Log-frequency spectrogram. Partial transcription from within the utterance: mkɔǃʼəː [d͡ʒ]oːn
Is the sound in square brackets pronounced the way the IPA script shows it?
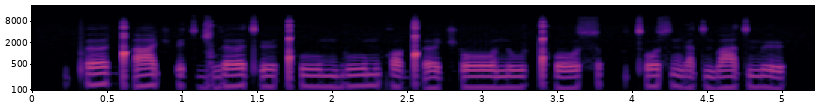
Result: no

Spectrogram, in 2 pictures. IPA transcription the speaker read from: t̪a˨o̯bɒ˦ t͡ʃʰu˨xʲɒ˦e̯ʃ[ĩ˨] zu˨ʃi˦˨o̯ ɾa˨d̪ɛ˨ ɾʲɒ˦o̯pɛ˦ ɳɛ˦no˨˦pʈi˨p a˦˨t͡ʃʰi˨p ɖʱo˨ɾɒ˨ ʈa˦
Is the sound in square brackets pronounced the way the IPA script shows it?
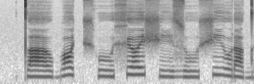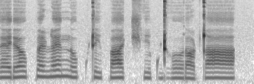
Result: no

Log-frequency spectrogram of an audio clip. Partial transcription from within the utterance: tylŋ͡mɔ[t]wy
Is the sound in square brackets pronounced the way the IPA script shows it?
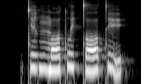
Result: yes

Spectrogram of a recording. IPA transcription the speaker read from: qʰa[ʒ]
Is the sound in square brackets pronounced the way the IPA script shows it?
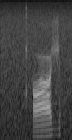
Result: yes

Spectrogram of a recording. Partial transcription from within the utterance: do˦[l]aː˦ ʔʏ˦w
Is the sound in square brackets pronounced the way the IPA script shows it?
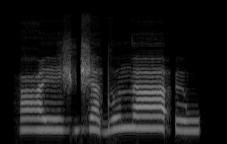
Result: no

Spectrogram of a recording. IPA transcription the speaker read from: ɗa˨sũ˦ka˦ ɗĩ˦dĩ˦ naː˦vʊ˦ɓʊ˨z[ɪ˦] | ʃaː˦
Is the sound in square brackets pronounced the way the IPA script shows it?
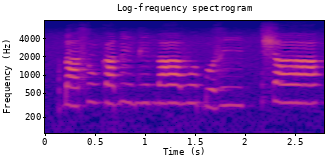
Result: no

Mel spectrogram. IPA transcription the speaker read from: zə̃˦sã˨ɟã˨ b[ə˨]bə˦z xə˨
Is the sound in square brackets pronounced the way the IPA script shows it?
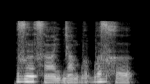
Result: yes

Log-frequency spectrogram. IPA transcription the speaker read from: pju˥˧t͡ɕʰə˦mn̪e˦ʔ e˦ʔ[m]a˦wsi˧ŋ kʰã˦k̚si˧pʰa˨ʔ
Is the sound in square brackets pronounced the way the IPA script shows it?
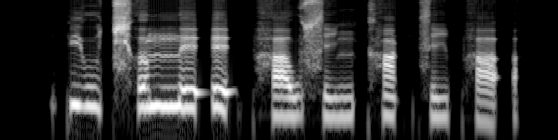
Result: no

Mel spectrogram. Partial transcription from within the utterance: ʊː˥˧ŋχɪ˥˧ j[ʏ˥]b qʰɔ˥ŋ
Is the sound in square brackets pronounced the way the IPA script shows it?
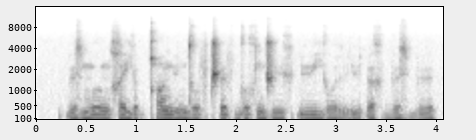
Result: yes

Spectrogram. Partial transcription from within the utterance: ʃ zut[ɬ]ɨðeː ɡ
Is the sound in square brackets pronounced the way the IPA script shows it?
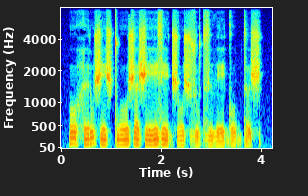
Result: no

